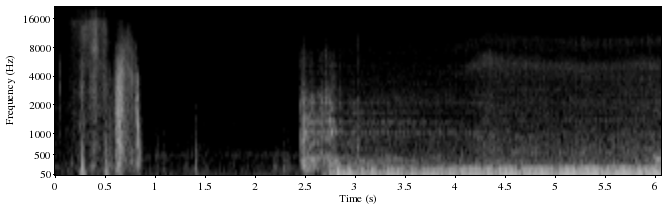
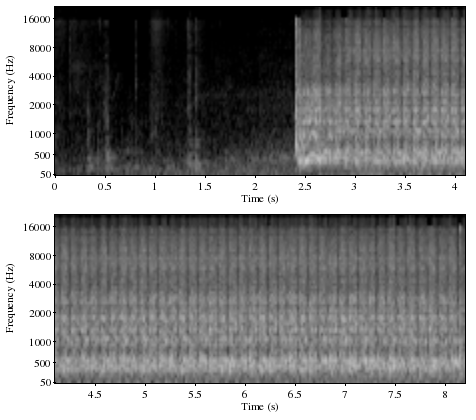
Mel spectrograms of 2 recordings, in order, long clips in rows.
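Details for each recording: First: Barn-find Triumph Spitfire first start in about 40 years after carb rebuild and coil plug refitted: a few clicks, then a steady even low idle with no misses or knocks; carburettor still needs tuning. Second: Barn-find Triumph Spitfire with rebuilt carbs cranking steadily, about three turns a second for six seconds, without catching; fuel pump not pumping, fuel starvation from filter clogged with coffee-ground-like debris and a dead pump.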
